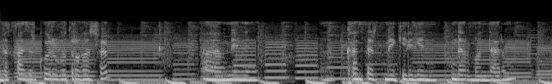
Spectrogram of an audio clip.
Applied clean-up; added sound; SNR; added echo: none; Wind instrument, woodwind instrument; 10 dB; none.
